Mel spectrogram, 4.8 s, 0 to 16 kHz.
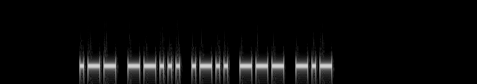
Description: Morse code, heard as a keyed tone, about 30 wpm, 700 Hz. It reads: W7LOK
